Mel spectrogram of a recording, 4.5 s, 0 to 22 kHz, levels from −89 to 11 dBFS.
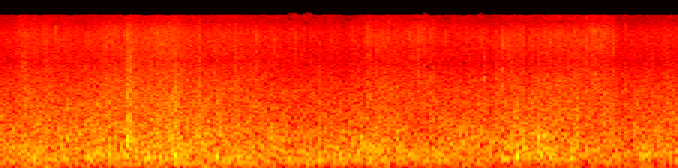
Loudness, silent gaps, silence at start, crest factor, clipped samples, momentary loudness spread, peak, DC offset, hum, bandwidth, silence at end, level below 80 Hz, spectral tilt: -19 LUFS; none; 0 s; 18 dB; under 0.1%; 5 LU; -2 dBFS; under 0.1%; none; 16 kHz; 0 s; -38 dBFS; -3.5 dB/octave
